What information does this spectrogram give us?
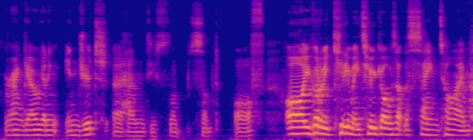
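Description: A young man with a Scottish accent talks over his football game footage in a loose, chatty way. He fills gaps with ums and uhs and corrects himself mid-sentence, and his voice jumps up when things go well. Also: medium pitch. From Scotland. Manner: chatty, excitable, many fillers and self-corrections. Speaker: gaming channel host. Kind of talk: casual gameplay commentary.

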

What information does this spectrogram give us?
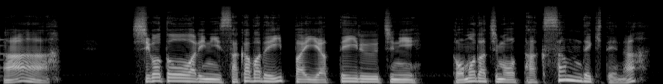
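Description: Actor doing a young knight captain, suave, unhurried, expressive intonation, anime game style. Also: male voice, medium pitch, a little hiss or hum, lightly acted. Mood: relaxed.

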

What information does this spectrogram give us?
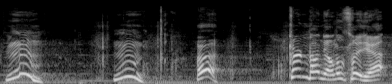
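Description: A man's voice: extremely high pitch, very animated, fairly bright tone, soft background music, heavily acted. An actor playing a famished, cheeky young nobleman in an audio drama, grumbling and exclaiming irritably. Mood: eager, exclaiming. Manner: exclamatory, grumbling, drawn-out complaining. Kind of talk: Chinese audio drama acting.

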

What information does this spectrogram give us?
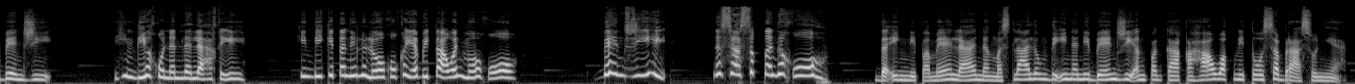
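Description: A woman's voice: mid-range voice, no echo, studio quality. A woman narrator reading a scripted, dramatic love story as an audiobook.

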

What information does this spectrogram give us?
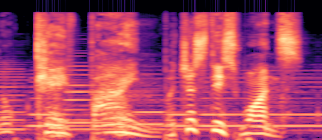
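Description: A man's voice: on the high side, very animated, slow, creaky, over music, full character voice. A man voicing a flustered, fussy and indignant young man in a comic dub. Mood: reluctant. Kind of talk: cartoon comic dub acting.

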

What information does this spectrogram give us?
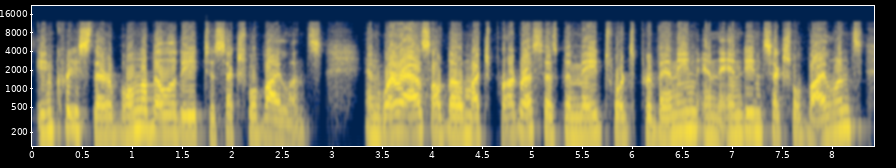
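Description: A woman serving as mayor, chairing a city council meeting and reading a resolution in a measured, even way. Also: mid-range voice, low-quality recording. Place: council chambers.

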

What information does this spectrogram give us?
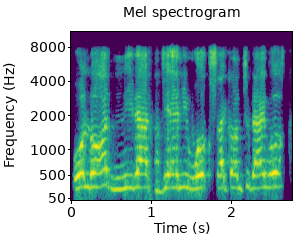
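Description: A woman leading a fervent, extemporaneous church prayer, pleading with repeated invocations and a raspy voice that swells into loud cries. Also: sits high, flat delivery, fairly quick, low-quality recording.

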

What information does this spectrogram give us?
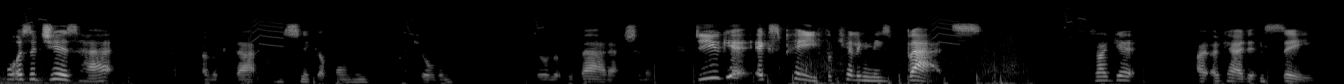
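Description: Bright-voiced rambling, profane young man. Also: fairly high pitch, big pitch swings, moderate pace, long pauses, a little hiss or hum, poor audio. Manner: rambling, profane, loses his train of thought. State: tired and stoned. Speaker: gameplay commentator. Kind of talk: casual let's-play commentary.

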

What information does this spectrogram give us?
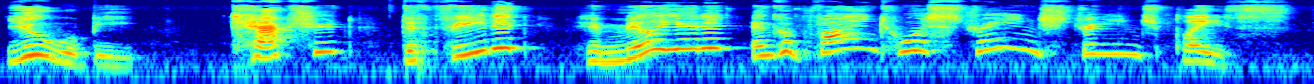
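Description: Imperious, indignant goddess of myth, performed by a female storyteller; high, emphatic, deliberate. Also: lively intonation, dark tone, slightly rough, heavily acted. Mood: wrathful cursing. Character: furious, imperious wronged goddess pronouncing curses. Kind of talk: oral mythological storytelling.

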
